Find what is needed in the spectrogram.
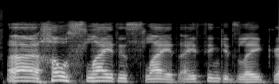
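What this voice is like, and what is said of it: Strong Ukrainian accent. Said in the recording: “I can detect a slight accent you've got there... nice strong accent... Ukrainian... the Ukrainian accent is pretty strong”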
